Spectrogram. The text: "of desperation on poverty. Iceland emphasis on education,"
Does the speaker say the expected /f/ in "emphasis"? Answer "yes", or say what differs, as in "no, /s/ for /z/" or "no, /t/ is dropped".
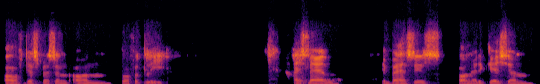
no, /p/ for /f/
